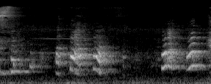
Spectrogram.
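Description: Short, high-pitched playful squeals from young women laughing, each falling in pitch: a cluster of three about half a second in and two more near the end.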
